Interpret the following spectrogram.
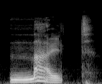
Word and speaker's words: Malte: Malte. Same thing here, you don't insist on the final E.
